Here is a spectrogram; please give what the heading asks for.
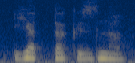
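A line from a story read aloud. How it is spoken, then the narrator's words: Shocked whisper. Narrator (Russian): Хрущев побледнел и прошептал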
